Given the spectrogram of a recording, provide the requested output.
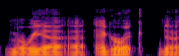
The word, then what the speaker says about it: Emmerich: So all right, Maria Emmerich, did I say it right? That's all right. Emmerich, it's okay.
